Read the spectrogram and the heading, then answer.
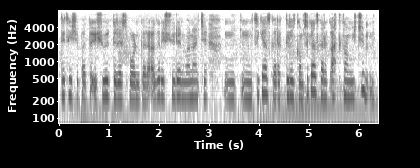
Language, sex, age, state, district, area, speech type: Kashmiri, female, 18-30, Jammu and Kashmir, Baramulla, rural, spontaneous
